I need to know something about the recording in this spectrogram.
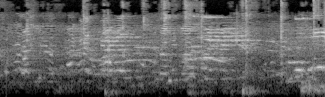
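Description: Indistinct chatter of girls' voices and spectators echoing in a school gymnasium, with a few short sharp knocks.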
